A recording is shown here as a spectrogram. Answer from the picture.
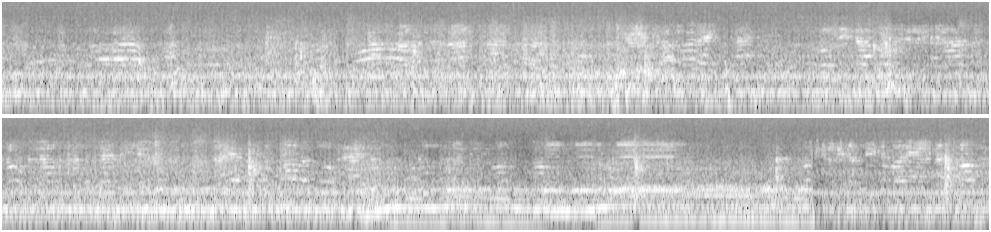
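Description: Indistinct voices over a steady low hum, with a low drone that rises and falls in pitch about fourteen seconds in.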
